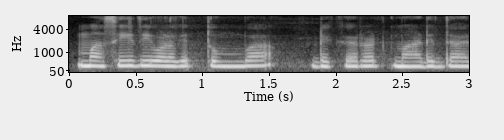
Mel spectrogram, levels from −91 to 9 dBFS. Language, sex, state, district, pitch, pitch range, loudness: Kannada, female, Karnataka, Bangalore, 230 Hz, 220-240 Hz, -13 LUFS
